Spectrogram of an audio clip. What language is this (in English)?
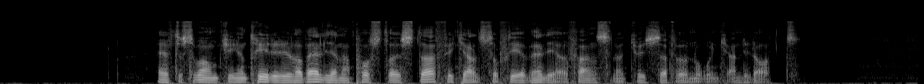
Swedish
